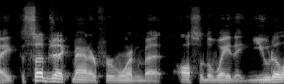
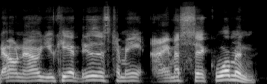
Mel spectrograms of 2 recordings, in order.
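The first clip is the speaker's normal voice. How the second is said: high, frantic, acted-out pleading scream; 8 semitones higher than usual. Describing a scene where the mother is held down, imitating her scream. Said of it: "and she's screaming".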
